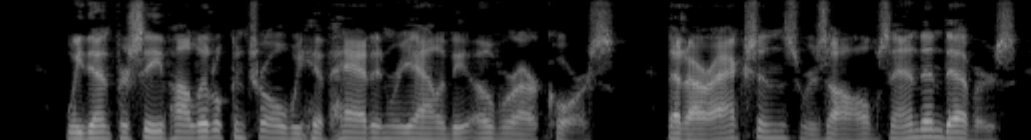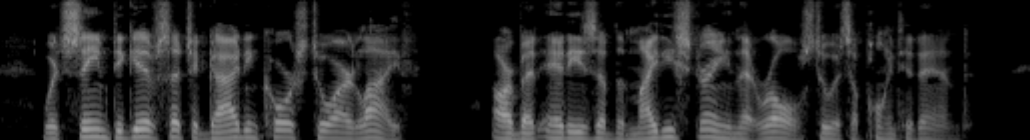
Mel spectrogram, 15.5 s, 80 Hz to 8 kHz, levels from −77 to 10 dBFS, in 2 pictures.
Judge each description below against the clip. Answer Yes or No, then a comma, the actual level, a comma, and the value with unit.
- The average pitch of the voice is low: Yes, low, 130 Hz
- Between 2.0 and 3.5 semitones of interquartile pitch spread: Yes, average, 3.1 semitones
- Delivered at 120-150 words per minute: No, average, 170 wpm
